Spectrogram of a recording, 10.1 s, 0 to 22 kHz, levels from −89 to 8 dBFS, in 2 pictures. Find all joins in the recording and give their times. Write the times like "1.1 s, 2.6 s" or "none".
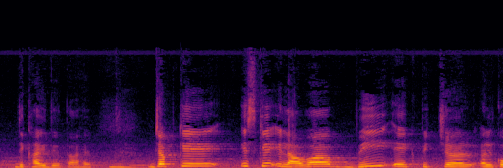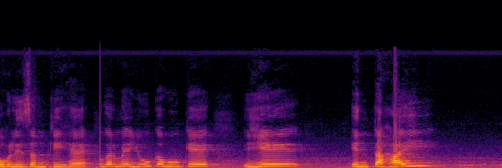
6.1 s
